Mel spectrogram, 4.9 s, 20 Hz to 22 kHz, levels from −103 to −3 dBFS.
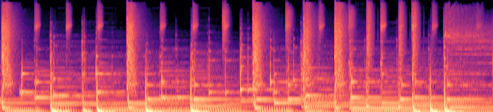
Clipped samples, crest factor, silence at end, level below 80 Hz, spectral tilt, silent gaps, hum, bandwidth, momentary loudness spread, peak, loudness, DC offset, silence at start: under 0.1%; 12 dB; 0 s; -18 dBFS; -5 dB/octave; none; none; over 20 kHz; 5 LU; 0 dBFS; -14 LUFS; under 0.1%; 0 s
